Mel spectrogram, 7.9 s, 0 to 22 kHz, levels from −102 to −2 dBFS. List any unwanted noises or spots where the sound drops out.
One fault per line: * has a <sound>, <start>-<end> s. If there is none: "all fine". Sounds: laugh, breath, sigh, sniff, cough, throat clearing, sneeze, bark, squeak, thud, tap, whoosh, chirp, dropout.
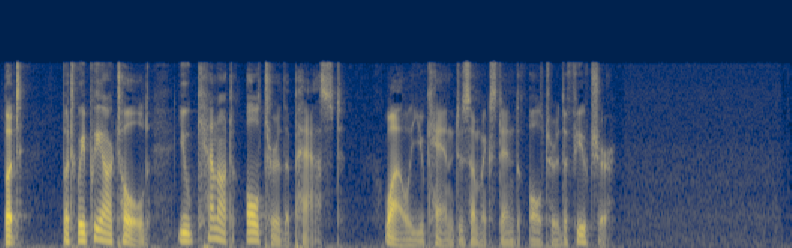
all fine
